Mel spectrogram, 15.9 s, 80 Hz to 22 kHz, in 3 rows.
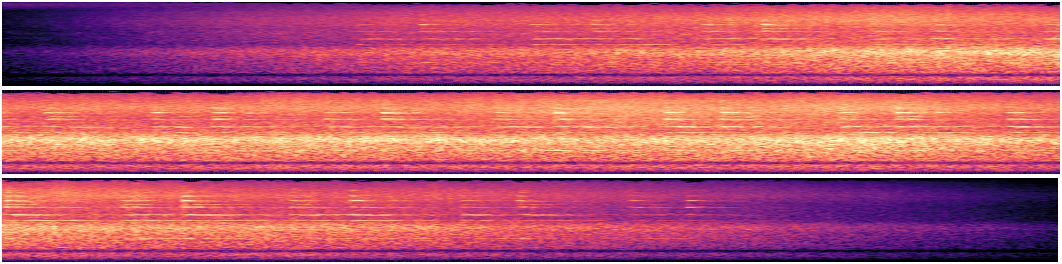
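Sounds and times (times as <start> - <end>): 
strong winds: 0.7 - 15.2
bell ringing: 1.8 - 14.2.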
